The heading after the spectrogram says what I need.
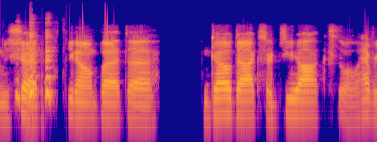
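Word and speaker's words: Geaux: You don't, but Go Ducks or Geox, or however you spell it. But I know how to say the word, but It's Go. G-A-U-X Ducks.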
